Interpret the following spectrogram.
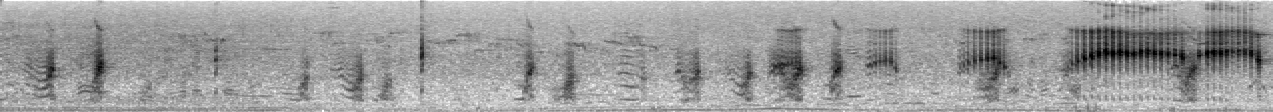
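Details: Several frogs croaking in a pond, giving short, rasping croaks repeated irregularly, some overlapping, with a faster, buzzy trilled series in the last two seconds; a low steady rumble runs underneath.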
